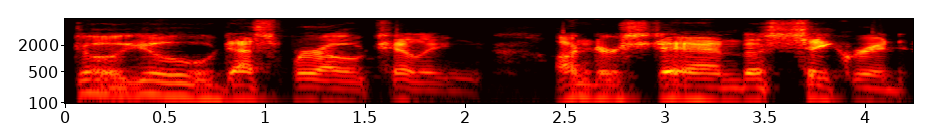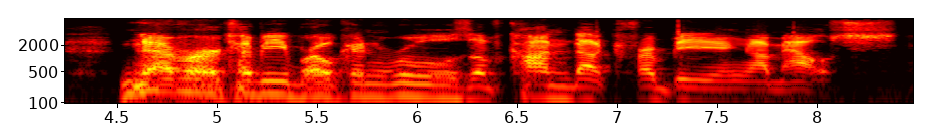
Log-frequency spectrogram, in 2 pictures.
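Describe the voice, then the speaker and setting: A man voicing a pompous old male head mouse who judges a trial, speaking sternly and slowly. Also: gravelly, sharp tone, dry recording, exaggerated voice, rough recording. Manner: booming, stern, slow and solemn. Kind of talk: audiobook character reading.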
